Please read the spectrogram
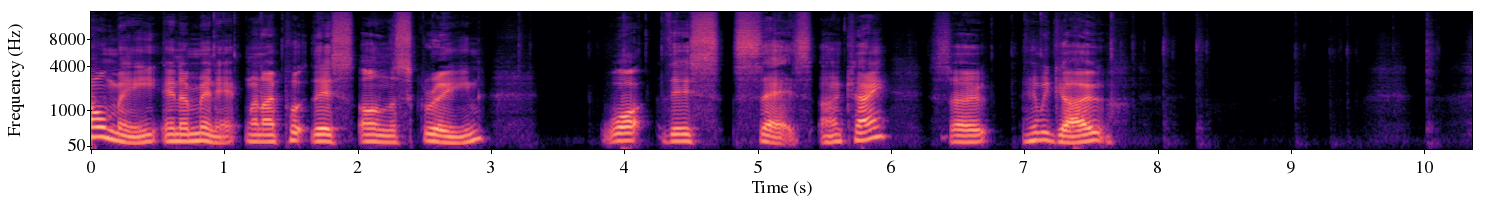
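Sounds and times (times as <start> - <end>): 
speech: 0.0 - 3.2, 3.8 - 7.8
typing on a computer keyboard: 6.7 - 10.2.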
